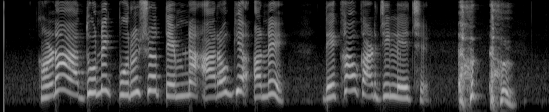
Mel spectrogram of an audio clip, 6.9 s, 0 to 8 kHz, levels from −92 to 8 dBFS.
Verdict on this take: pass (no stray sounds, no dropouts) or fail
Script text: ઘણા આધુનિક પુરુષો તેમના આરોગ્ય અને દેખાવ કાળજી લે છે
fail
